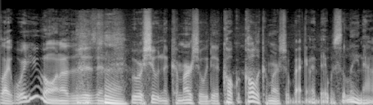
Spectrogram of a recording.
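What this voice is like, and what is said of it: Usual voice. Nothing is said of it.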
